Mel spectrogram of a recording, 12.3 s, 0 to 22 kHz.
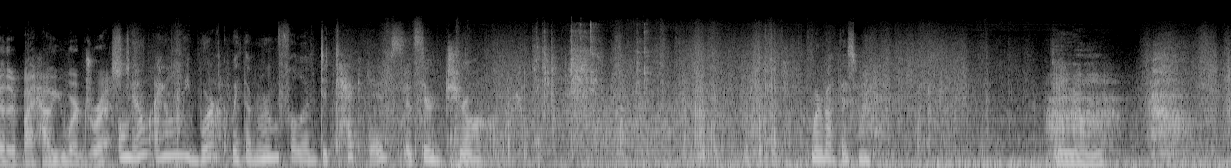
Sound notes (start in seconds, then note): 6.7 hangers rattle, fabric rustles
